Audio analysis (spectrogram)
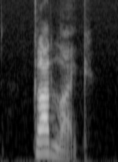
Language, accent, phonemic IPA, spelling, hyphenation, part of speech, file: English, US, /ˈɡɑdlaɪk/, godlike, god‧like, adjective, En-us-godlike.ogg
- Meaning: 1. Having the characteristics of a god 2. Characteristic of a god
